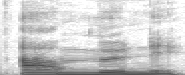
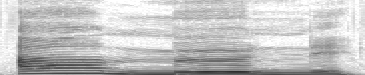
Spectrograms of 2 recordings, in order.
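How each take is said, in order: First: Said in the usual way. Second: Amener drawn out very slowly and louder. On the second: Shown as a demonstration. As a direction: model amener slowly for repetition.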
